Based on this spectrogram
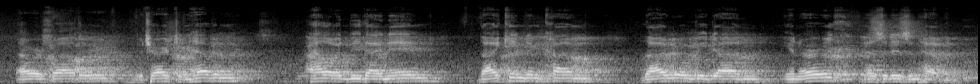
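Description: Over loud background noise, a man talks at a very slow pace with very even loudness. His pitch is fairly high and his intonation fairly even. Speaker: meditation leader. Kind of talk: guided meditation. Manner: slow, calm and unhurried, with long pauses between prompts; gentle, reverent, prayerful. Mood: calm, reverent. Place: office.

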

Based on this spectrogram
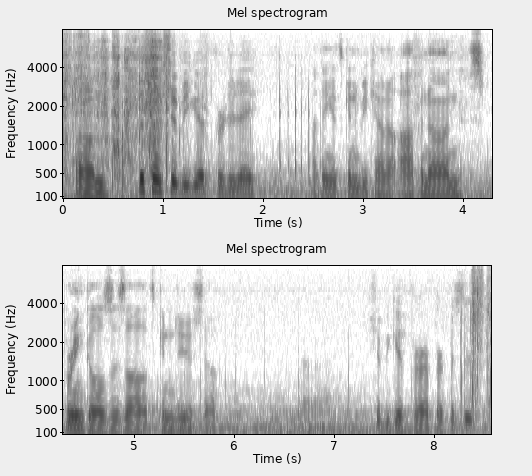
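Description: Noticeable background noise beneath a man's fairly quick pace. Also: ordinary pitch variation. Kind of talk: tutorial. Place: open country. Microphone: phone near.

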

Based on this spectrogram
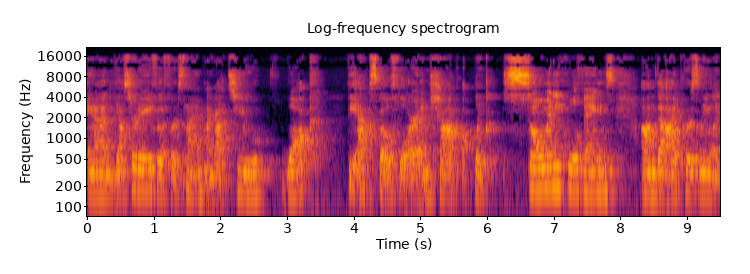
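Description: A woman talks at a fairly slow pace. Room echo is audible. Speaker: brand vlogger. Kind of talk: casual vlog chat. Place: bathroom. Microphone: phone near.

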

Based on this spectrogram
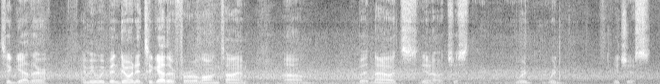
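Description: A man's voice with long, frequent pauses, dry sound with no echo, and noticeable background noise. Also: moderate pace. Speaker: livestream host. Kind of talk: casual livestream chat. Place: open country. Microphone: phone near.

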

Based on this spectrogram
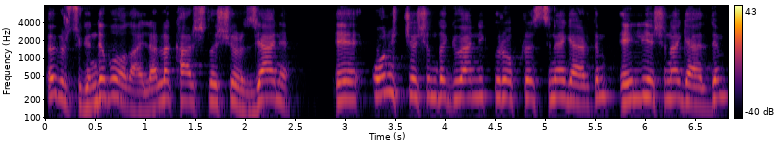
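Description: A man's high-pitched voice at a moderate pace, with ordinary pitch variation and very even loudness. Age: 50s. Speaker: security expert. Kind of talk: TV interview. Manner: hesitant with many fillers.

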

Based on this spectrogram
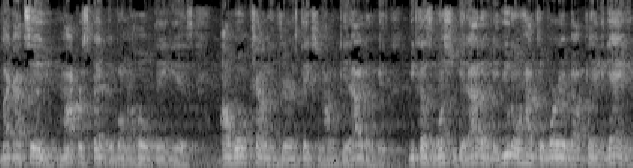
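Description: Speaking at a very fast pace, a man with a fairly low pitch keeps a fairly even intonation, with light background noise and audible room echo. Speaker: vlogger. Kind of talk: casual vlog chat. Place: home room. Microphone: phone near.

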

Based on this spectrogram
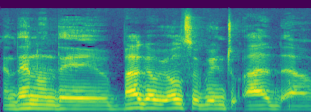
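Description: The pace is fairly quick as a man speaks. He keeps a monotone, flat intonation. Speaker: guest. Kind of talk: cooking show conversation. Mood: cheerful, laughing. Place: studio. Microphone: lapel.

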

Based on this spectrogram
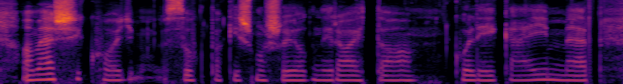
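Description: At a fairly slow pace, a woman talks in a somewhat breathy voice with a fairly low pitch. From Hungary, Eger. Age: 60s. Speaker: librarian. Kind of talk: interview.

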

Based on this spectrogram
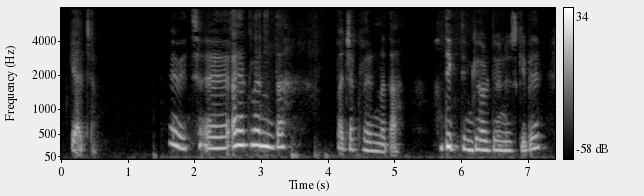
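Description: A woman speaks softly in a fairly high, somewhat breathy voice with a dark, mellow tone and lively intonation. She leaves long, frequent pauses, and the background is quiet. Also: fairly slow pace. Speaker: crochet tutorial youtuber; crochet tutor. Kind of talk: tutorial. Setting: home at night. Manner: soft-spoken; halting. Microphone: phone near.

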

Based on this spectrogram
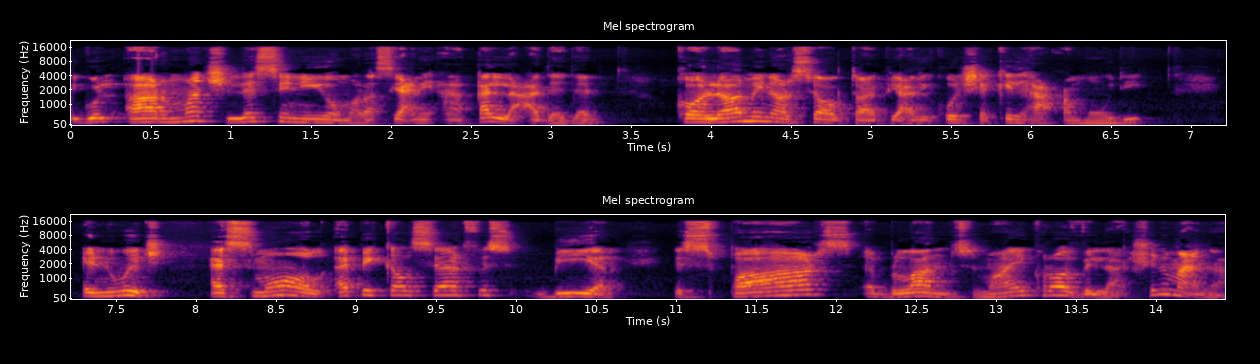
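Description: A man with an Iraqi accent talks at a fairly slow pace. His pitch is fairly high and his intonation lively. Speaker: medical lecturer. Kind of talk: lecture. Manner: casual, conversational. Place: home room.

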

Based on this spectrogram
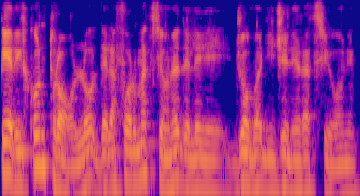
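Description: A man's somewhat breathy voice comes through over a quiet background. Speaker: sport historian; history lecturer. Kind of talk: lecture. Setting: video call. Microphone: video call.

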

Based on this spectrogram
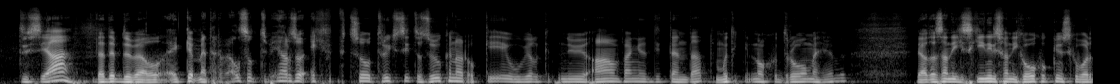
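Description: A man speaks with a Flemish accent at a medium pitch and a fairly quick pace. His intonation stays fairly even against a quiet background. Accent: Flemish Dutch. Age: 30s. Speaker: actor, presenter and magician; podcast guest, actor. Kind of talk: casual chat. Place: studio. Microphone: studio mic.

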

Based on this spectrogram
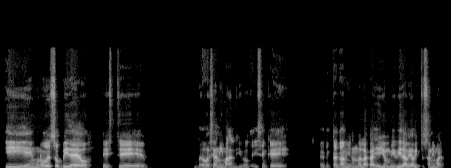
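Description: Against a quiet background, a man talks at a medium pitch. His pace is moderate and his pitch variation ordinary. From Puerto Rico, Levittown; Puerto Rico. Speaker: rapper; guest. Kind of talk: interview. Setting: video call. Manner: halting, many repetitions. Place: home room. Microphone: video call.

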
